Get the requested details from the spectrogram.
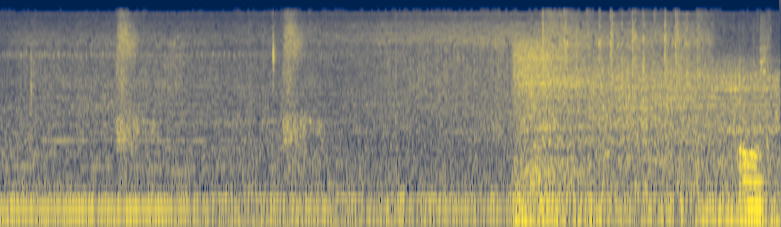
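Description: A rushing, grinding whoosh of fast movement along a rail sounds.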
